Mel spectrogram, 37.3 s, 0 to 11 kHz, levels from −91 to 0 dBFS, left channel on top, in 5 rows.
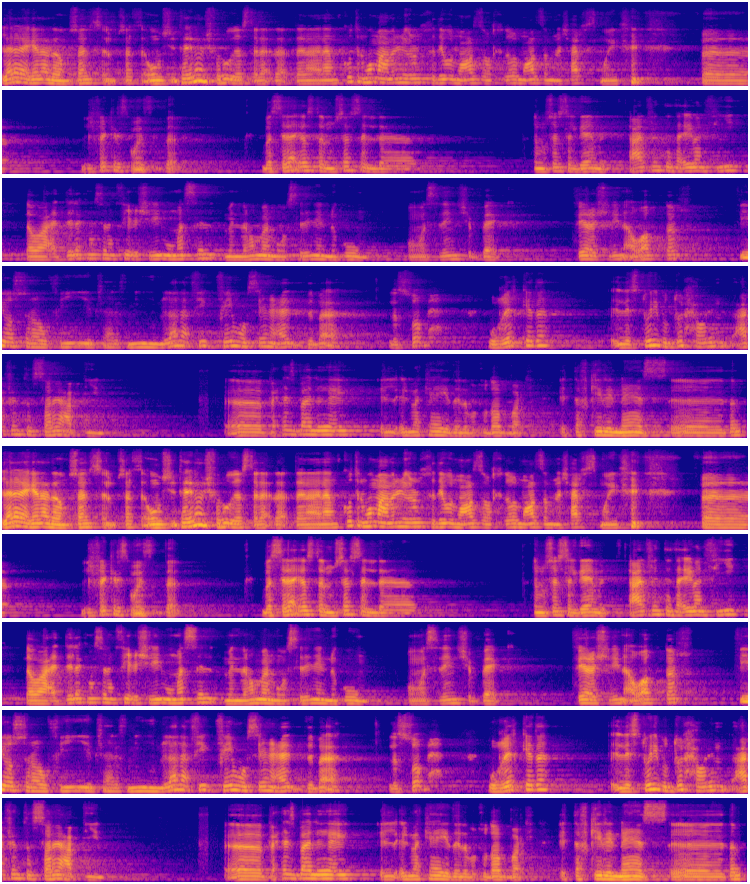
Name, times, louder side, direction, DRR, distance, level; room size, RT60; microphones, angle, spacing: voice 1, 0.0-6.7 7.0-7.5 8.3-9.3 10.1-11.6 12.8-14.8 15.2-18.6 19.0-19.9 20.7-21.8 22.3-25.8 26.3-26.8 27.0-27.9 28.5-30.9 32.1-33.4 33.6-35.1 35.4-37.2, right 5 dB, 60° right, 0.6 m, -24 dB
24.0 x 23.5 x 7.8 m
head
